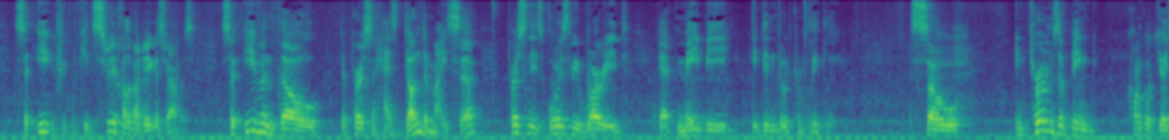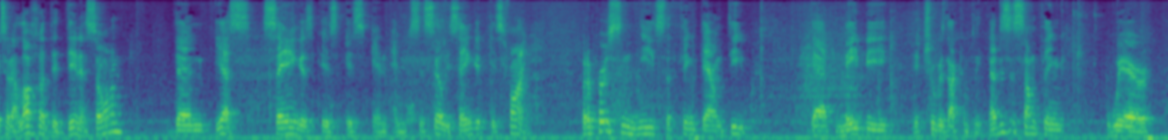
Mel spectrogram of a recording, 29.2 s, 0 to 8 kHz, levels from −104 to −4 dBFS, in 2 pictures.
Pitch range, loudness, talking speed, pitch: 95-135 Hz, -31 LUFS, 140 wpm, 110 Hz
